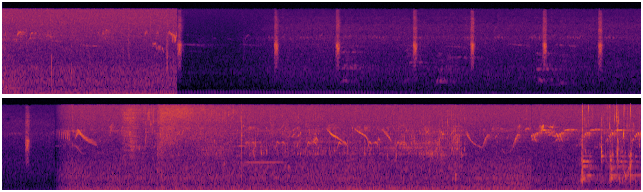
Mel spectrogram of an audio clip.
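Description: Small birds chirping over steady outdoor ambience. About two seconds in the background drops away, leaving sharp single chirps for several seconds, and then the ambience returns with gliding calls. Near the end water is poured from a steel bowl into a metal pan.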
